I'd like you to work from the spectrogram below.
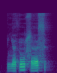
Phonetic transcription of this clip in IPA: ʎ ɜ θ ũː ɬ ɜ s

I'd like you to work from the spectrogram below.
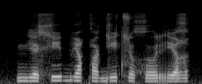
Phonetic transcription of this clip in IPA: mʲ ɛ x i b i q ʉ ɡ i t͡s o x o r i ʁ

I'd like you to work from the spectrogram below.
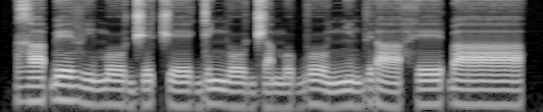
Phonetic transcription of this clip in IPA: ɣ a˦ ɓ e˦ β i˨ m oː˨ d͡ʒ e˨˦ t͡ʃ eː˨ ɡ e˦ ɲ oː˨ d͡ʒ a˨ m o˨ b oː˦˨ ɲ ĩ˨ b ɪ˦ ɾ aː˨ h eː˦ ɓ aː˦

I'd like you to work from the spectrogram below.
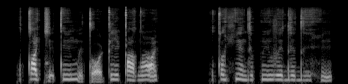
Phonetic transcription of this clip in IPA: tˤ ɐ c ḛ t ĩ m ḛ t̪ ɔ̰ ʈ i ʈ ɔ dˤ ĩ | t ɔ ç ẽ d e p ĩ v e d e d̪ e̤ h ĩ

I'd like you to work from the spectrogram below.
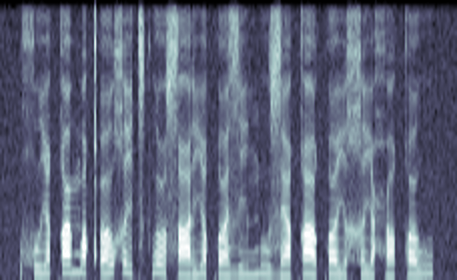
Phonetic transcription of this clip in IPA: χʷ i q ə˞ m ɔ qʼ u χ i t͡sʼ u sˤ æ ɾ i qʷ æ z i m u z æ q a qʷ i χ i ħ ɔ q u

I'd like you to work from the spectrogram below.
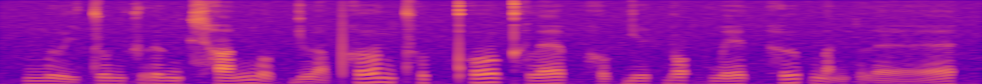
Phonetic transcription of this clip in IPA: m ɯː˨˩ j t u˧ n k r ɯ˧ ŋ t͡ɕʰ a˦˥ n w o˨˩ k̚ j ɯ˨˩ a̯ pʰ ɤː˥˩ n tʰ u˦˥ k̚ pʰ oː˥˩ kʰ l ɛː˥˩ p̚ h o˦˥ k̚ j i˦˥ t̚ j ɔ˥˩ ʔ k w eː˦˥ t̚ h ɯː˥˩ p̚ n a˩˦ ŋ p r ɛː˩˦

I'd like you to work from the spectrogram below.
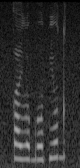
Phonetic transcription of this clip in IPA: q iː l o b oː pʲ o d

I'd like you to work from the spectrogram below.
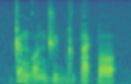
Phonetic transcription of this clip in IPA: ʈ œ˦ ŋ ɡ ɔ˨ n d͡ʒ y˦ b ɖ ṳ˦ p a˦ k͡p ɔ˦

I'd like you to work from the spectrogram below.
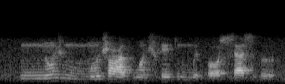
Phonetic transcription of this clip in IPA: nː õ ʒ mː õ ʒ ʕ ɤ ʔ w ɔ̃ ʒ s e t mː ɘ ʔ ɔ ɬ a ɬ ʔ ɤ

